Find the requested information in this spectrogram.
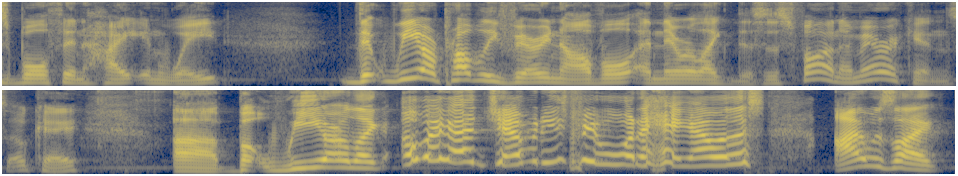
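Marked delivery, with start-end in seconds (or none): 3.7-5.2 low, much softer amused voice; a hint of a bemused local. 6.8-8.6 high, thrilled gush; excited. Retold or imitated. Thrilled Americans.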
